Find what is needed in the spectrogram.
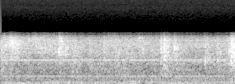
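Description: Steady room hum with a few faint ticks, roughly one a second.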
